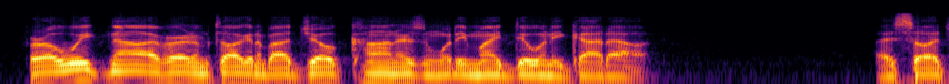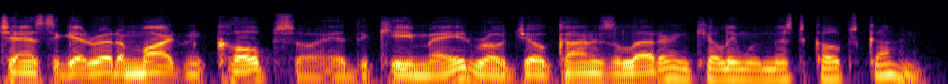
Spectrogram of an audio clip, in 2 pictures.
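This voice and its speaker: Male actor as coolly confessing killer, old radio noir: bass-leaning, precise, weary, muffled dry sound. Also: dry recording, natural voice. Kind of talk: 1940s-50s radio detective acting.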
